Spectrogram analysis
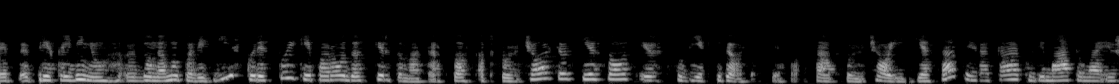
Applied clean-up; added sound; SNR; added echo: none; none; none; none.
